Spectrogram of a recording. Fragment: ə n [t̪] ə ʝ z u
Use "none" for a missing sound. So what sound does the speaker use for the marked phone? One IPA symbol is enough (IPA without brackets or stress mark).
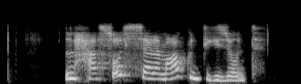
t̪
